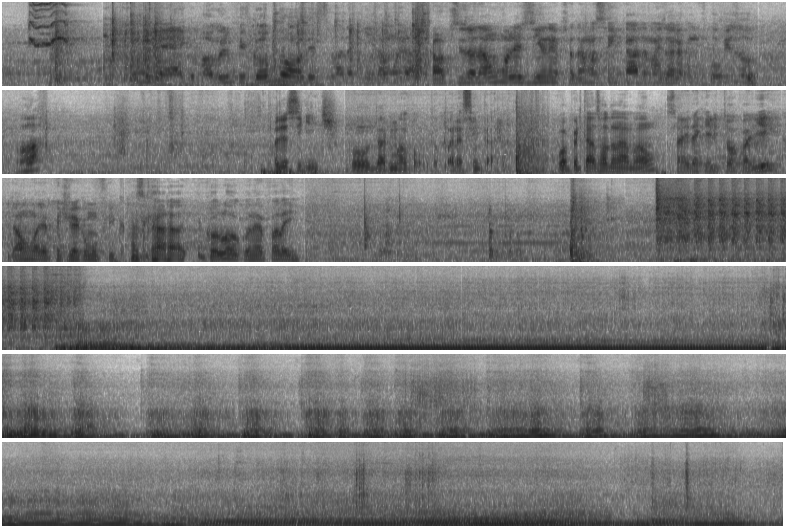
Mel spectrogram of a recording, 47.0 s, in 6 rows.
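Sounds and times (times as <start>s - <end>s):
thud: 13.0s - 13.4s, 21.4s - 21.8s
car engine starting and idling: 21.7s - 31.9s, 40.6s - 47.0s
engine revving: 22.2s - 47.0s.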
